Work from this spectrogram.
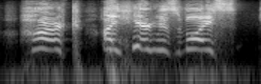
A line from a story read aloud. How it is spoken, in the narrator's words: almost sobbed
